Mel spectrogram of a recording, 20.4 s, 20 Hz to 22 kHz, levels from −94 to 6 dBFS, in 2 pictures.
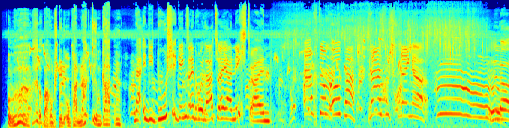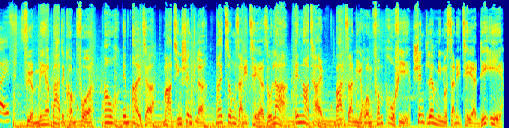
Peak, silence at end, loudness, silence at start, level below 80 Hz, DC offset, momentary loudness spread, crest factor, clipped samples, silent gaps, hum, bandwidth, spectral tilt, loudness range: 0 dBFS; 0.1 s; -10 LUFS; 0.15 s; -30 dBFS; under 0.1%; 4 LU; 12 dB; under 0.1%; none; none; over 20 kHz; -3.5 dB/octave; 1 LU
